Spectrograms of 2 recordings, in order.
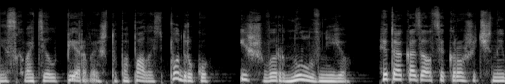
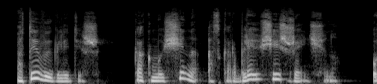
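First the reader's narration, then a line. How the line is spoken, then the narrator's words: Very calm. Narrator (Russian): очень спокойно сказала Маша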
